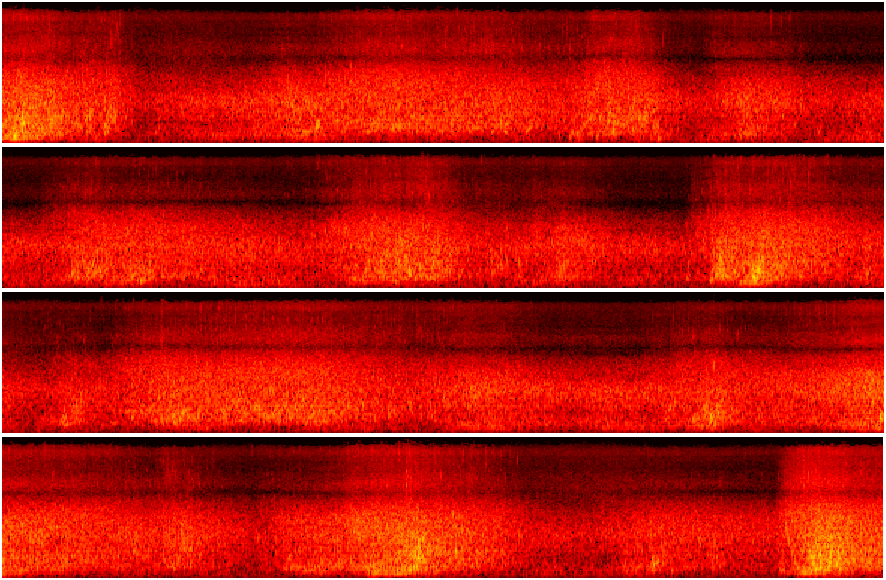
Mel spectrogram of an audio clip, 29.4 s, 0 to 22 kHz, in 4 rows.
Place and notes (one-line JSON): {"title": "Play of the waves, White Sea, Russia - Play of the waves", "date": "2014-06-15 19:50:00", "description": "Play of the waves.\nПлеск волн.", "latitude": "65.83", "longitude": "40.52", "altitude": "9", "timezone": "Europe/Moscow"}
